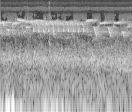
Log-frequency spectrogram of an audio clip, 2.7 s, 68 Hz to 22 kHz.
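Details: Wild birds singing at dawn, 5–6 am on 29 May 2022 in Ward River Valley Regional Park, Swords, Co. Dublin, Ireland, recorded on an iPhone SE; thin high chirps and trills over steady rushing water with low thumps.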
